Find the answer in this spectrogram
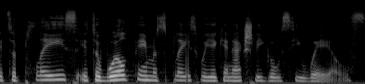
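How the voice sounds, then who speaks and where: A woman's dark, mellow, fairly low voice in a Quebec accent, with ordinary pitch variation at a fairly quick pace. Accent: Québécois French accent in English. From Quebec, Gaspé Peninsula (Matane). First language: French. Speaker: veterinarian. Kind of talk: presentation. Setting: talk with audience, microphone. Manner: halting, many fillers.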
